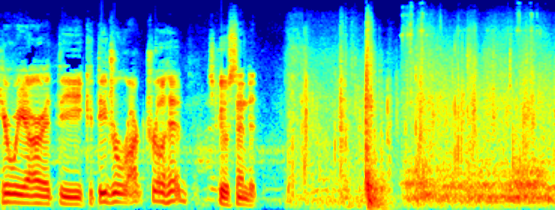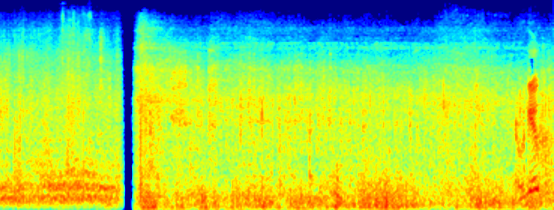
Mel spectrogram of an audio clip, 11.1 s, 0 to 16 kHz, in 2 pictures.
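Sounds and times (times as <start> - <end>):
steady rumbling: 3.0 - 11.0
wind buffeting microphone: 3.6 - 11.0.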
